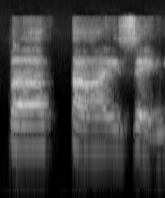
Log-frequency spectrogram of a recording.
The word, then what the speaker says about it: advertising: It's 4 syllables. Advertising. Yes, 4 syllables. Where do I stress? The first one. Yep, advertising.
